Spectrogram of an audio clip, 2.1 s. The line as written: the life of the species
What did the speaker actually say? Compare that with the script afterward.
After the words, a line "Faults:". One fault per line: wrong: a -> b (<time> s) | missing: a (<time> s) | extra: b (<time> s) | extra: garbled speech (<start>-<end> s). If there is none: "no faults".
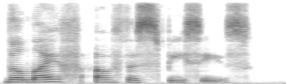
the life of the species
Faults:
no faults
